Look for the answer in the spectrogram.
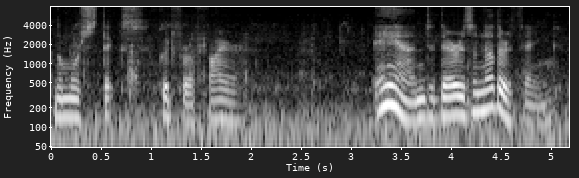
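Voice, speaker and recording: A man in his thirties sits in a grassy, wooded yard reading a picture book to children in a slow, animated, mid-range voice with a darkish tone. He uses simple phrasing and breaks off for chatty asides and questions. Background noise is audible on the outdoor camera recording.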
